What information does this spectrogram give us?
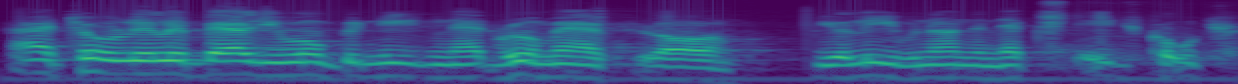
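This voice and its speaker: An actor playing an excitable, blustery Western town sheriff with a raspy voice and folksy drawl in an old radio drama. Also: male voice, medium pitch, a little fast, lightly acted. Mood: dejected, scolding. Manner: folksy frontier drawl, exclamatory. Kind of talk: 1930s-40s radio acting. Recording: muffled old radio broadcast, audience noise.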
